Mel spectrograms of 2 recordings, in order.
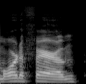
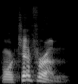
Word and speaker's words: Mortiferum: anvil and uh mortiferum we've been saying it wrong this entire time we have been saying it so wrong for so long we've been calling him mortapharam and it's mortiferum which we found out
